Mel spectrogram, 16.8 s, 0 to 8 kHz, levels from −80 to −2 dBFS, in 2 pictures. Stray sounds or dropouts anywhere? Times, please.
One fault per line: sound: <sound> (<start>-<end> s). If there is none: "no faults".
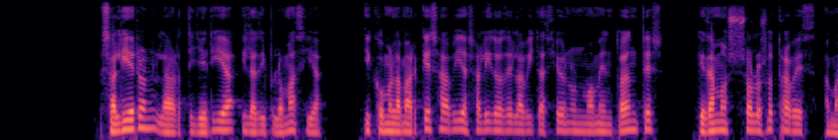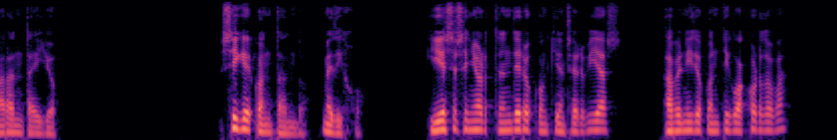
no faults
